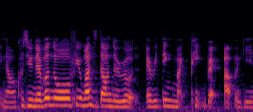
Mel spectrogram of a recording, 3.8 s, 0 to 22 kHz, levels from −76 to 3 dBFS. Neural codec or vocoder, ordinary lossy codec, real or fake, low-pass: none; none; real; 7.2 kHz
